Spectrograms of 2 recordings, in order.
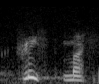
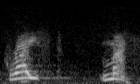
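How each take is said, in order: First: It is run together as one word. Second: It is said as two separate words. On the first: This is the later, altered pronunciation. The speaker calls it wrong. "más tarde empezaron a pronunciarlo Christmas" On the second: This is the original pronunciation. The speaker calls it right. "la verdadera pronunciación es Christ Mass"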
